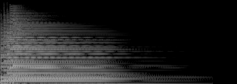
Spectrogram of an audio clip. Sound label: C 6th E, chord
